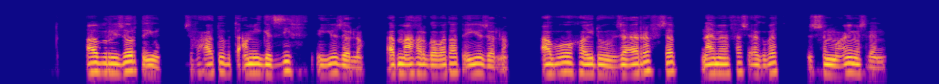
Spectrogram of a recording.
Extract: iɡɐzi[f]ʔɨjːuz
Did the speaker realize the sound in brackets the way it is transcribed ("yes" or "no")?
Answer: yes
